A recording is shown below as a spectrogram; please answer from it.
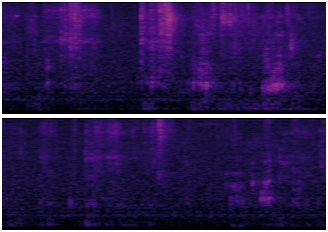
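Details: An English Bulldog eating an ice cream cone, a rare favourite treat, licks and smacks noisily with wet slurps and a few snuffling snorts.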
